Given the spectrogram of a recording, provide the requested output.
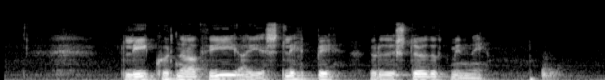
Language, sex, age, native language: Icelandic, male, 50-59, Icelandic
